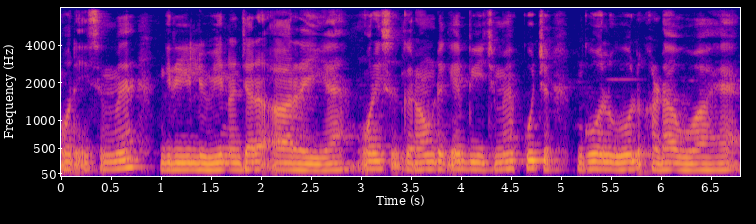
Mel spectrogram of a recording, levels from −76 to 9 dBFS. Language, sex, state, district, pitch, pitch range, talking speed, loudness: Hindi, male, Uttar Pradesh, Shamli, 125 Hz, 120-135 Hz, 175 wpm, -15 LUFS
